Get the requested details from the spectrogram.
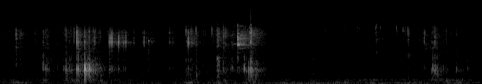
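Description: A solid, hand-sized, dried peach soap bar with a red coating is held in the hand and shaved with a metal utility knife. Bright, crunchy crackling and scraping come in quick bursts, loudest in the first half before softer strokes follow. Crunchy flakes come off the bar.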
